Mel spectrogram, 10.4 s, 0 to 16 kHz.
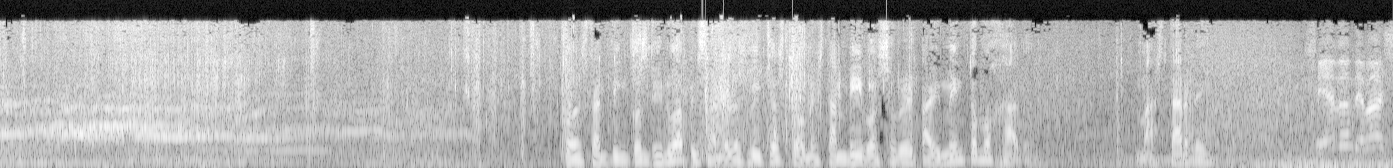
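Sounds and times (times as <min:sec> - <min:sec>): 
loud tire squeal: 0:00.0 - 0:03.8
speech: 0:04.2 - 0:10.4.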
